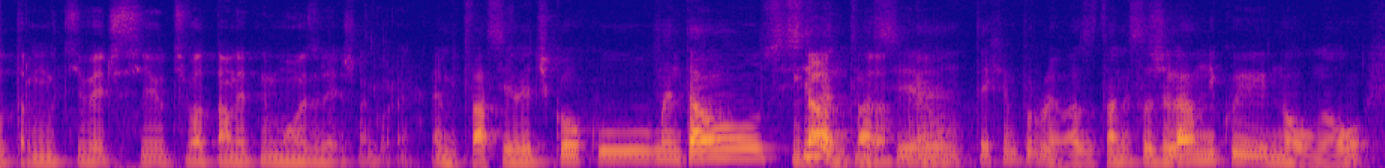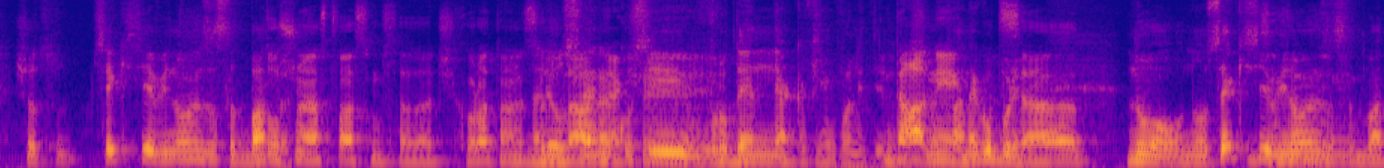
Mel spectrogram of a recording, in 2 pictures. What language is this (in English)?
Bulgarian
